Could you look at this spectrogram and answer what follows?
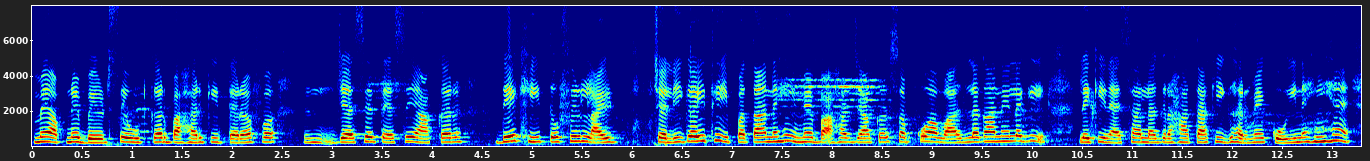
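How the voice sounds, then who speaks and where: High-voiced woman telling a story. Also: steady tone, darkish tone. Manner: plain, unhurried telling with small restarts. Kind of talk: first-person story narration.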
